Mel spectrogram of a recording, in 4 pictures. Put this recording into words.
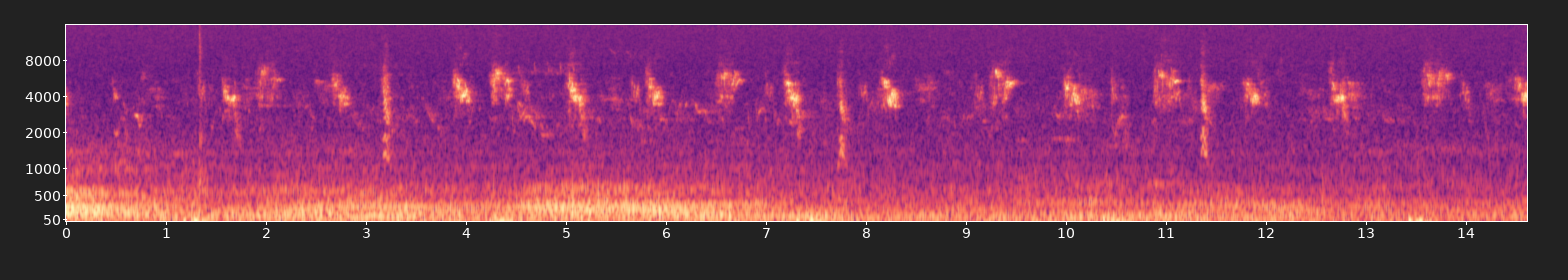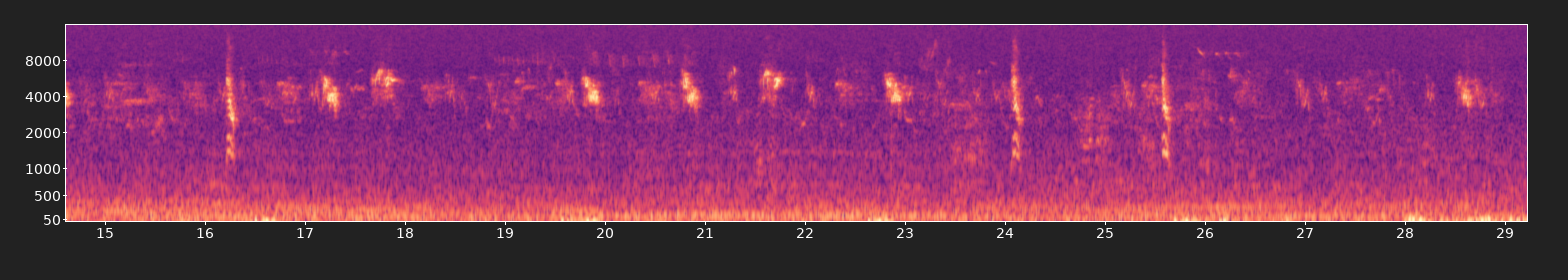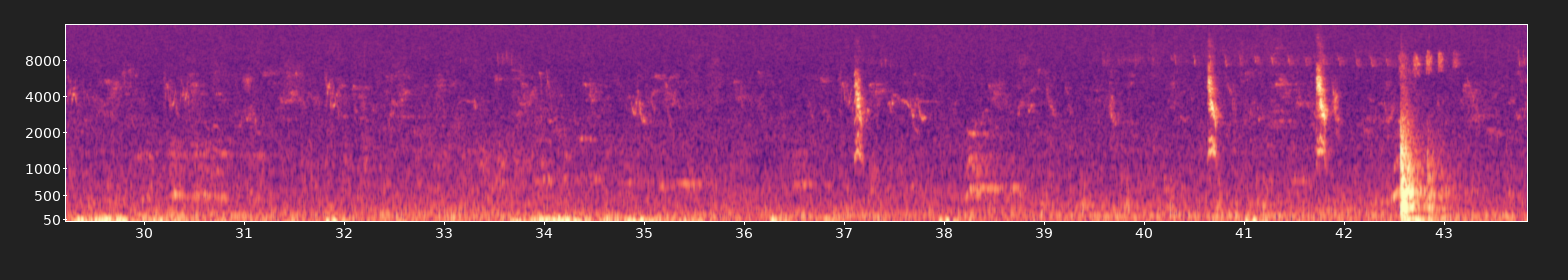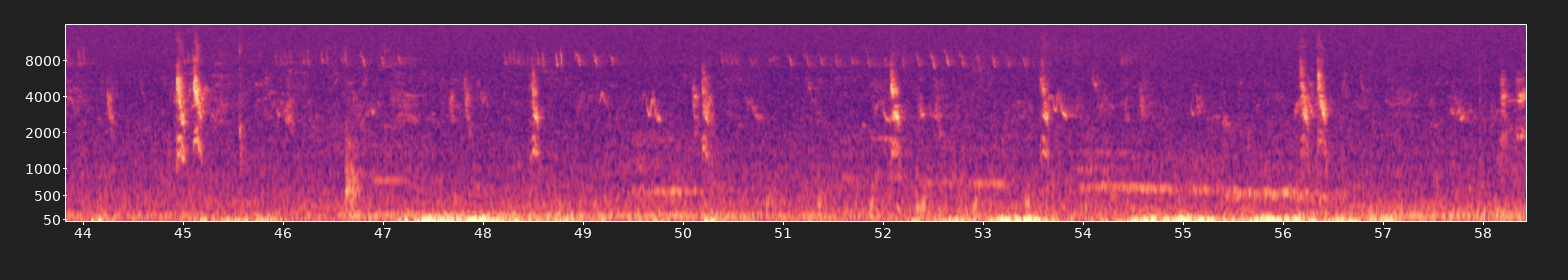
3 TYPES D'HÉLICOS DIFFÉRENTS À LA SUITE CILAOS, ÎLE DE LA RÉUNION.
